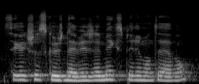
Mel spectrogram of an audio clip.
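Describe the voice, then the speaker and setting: A woman interpreting informally phrase by phrase, somewhat halting as she searches for words. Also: medium pitch, level tone, warm tone.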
